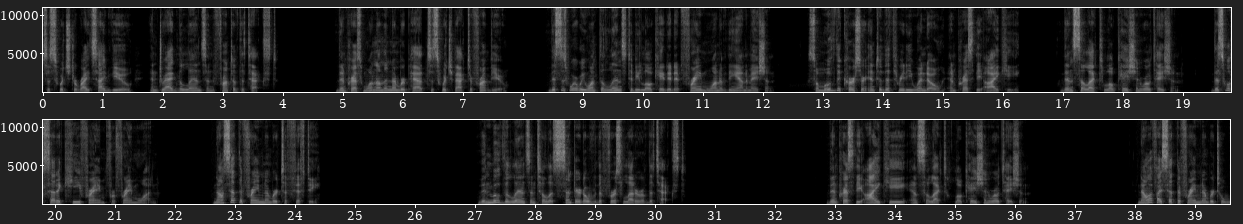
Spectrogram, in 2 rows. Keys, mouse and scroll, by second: 0.6 click, 5.2 KP_1, 15.5 i, 23.4 click, 29.5 click, 33.8 i.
